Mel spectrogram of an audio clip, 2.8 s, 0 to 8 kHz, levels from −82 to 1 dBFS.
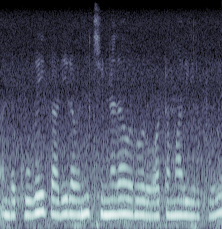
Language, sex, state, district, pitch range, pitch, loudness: Tamil, female, Tamil Nadu, Namakkal, 185-200 Hz, 190 Hz, -12 LUFS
